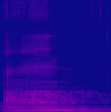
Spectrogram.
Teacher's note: الف مدہ کی آواز دو الف کے برابر ہوتی ہے، اسے لمبا کھینچ کر پڑھا جاتا ہے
